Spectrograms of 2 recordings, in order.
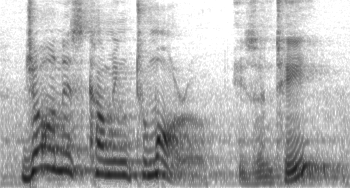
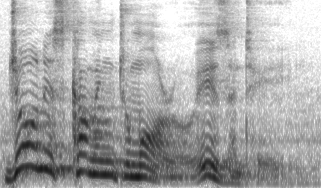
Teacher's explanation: the tag questions can either have a rising tone or have a falling tone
